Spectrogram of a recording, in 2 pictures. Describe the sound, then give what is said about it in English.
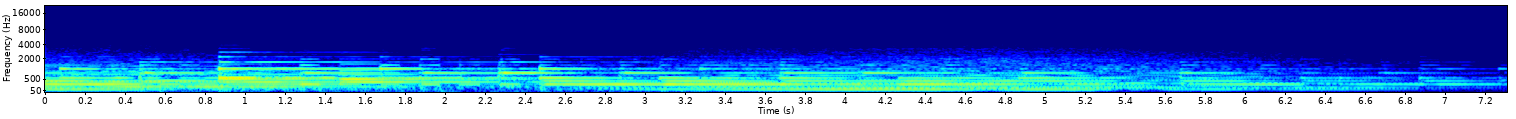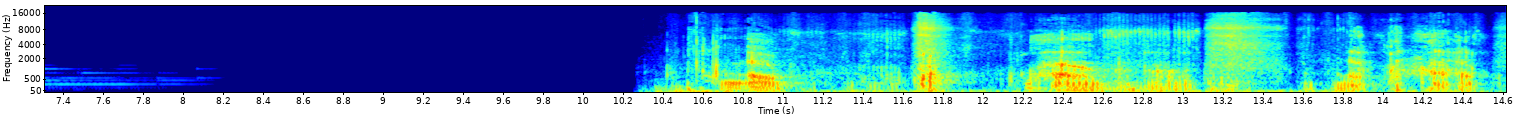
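A French bulldog makes rough, guttural noises, with loud snorting grunts and growly rasps in irregular bursts. They come after a fading tonal passage and a short silence. “It's not exactly the most pleasant of noises. And the French bulldog, that's what you're listening to, isn't the most attractive of animals.”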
